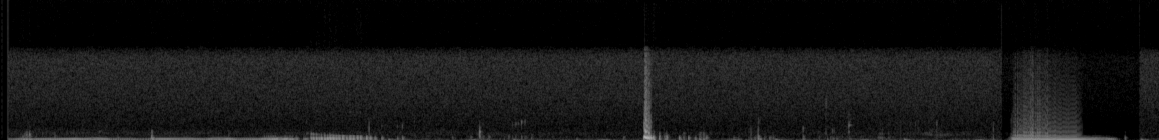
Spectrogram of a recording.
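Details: A woman's stomach growling, replayed from a television comedy: long, warbling low gurgles and rumbles; stomach growling (borborygmi).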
